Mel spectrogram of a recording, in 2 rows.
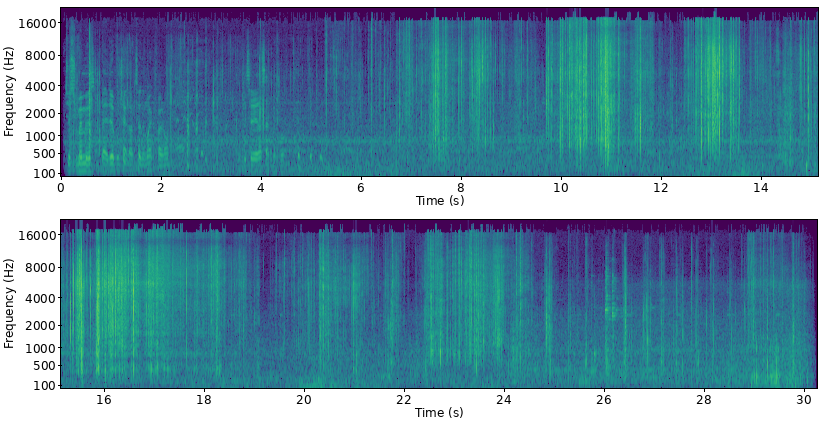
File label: Ice heel; Edirol R09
